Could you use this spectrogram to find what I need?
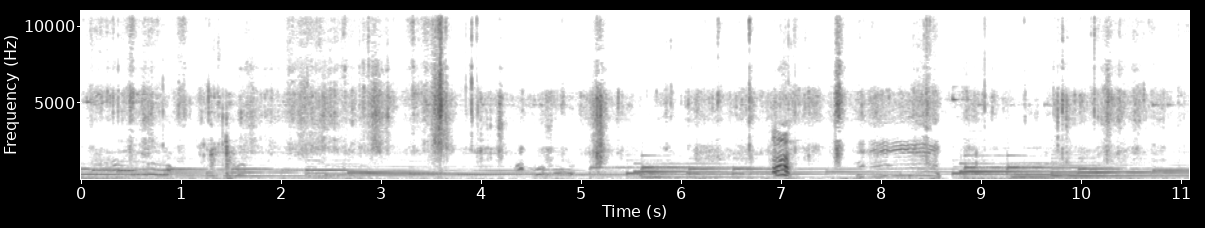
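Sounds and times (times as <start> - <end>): background music with held notes: 0.0 - 11.0
goat bleating: 6.9 - 8.6.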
